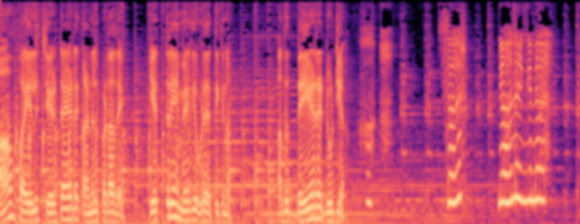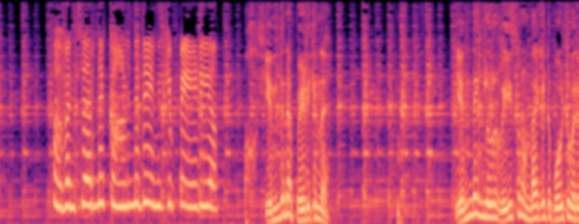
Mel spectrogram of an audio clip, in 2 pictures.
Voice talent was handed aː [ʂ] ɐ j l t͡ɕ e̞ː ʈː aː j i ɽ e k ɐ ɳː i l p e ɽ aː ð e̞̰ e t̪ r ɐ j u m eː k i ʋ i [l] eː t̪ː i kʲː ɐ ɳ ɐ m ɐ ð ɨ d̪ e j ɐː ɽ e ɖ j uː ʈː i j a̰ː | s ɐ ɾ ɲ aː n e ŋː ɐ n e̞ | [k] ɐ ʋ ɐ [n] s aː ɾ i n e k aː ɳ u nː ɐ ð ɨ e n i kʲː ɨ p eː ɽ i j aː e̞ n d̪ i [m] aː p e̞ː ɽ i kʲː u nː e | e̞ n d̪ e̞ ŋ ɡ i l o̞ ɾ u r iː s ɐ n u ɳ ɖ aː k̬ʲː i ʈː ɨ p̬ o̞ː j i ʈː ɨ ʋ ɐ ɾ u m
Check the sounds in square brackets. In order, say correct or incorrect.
incorrect: f, incorrect: ɽ, incorrect: p, correct, incorrect: n

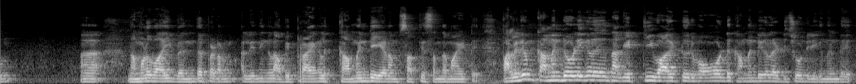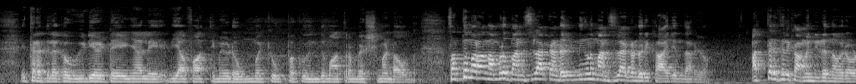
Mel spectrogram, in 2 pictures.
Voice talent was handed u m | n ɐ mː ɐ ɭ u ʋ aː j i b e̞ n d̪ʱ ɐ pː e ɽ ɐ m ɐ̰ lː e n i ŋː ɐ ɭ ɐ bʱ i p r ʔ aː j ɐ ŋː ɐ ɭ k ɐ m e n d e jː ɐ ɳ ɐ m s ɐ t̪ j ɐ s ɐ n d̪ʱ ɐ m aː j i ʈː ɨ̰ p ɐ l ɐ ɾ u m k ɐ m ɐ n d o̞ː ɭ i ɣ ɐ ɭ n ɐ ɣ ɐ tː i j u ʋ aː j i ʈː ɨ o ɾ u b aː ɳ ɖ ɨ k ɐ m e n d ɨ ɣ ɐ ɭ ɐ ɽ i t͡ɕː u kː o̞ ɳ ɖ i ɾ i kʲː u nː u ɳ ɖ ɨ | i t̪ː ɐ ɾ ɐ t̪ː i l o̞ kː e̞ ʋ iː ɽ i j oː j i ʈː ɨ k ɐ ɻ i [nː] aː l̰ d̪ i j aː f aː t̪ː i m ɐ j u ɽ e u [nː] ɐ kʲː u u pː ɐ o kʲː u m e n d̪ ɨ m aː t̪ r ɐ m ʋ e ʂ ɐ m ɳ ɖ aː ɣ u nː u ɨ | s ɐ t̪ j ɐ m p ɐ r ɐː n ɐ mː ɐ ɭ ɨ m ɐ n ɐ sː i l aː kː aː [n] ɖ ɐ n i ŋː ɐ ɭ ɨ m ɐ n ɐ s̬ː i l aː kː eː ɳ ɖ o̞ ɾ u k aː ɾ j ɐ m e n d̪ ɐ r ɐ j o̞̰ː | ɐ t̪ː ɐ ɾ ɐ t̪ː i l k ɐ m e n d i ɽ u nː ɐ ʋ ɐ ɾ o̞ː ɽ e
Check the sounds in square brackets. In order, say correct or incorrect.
incorrect: ɲː, incorrect: mː, incorrect: ɳ

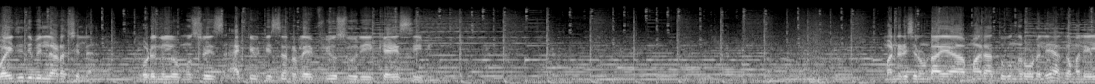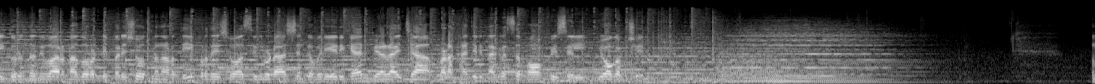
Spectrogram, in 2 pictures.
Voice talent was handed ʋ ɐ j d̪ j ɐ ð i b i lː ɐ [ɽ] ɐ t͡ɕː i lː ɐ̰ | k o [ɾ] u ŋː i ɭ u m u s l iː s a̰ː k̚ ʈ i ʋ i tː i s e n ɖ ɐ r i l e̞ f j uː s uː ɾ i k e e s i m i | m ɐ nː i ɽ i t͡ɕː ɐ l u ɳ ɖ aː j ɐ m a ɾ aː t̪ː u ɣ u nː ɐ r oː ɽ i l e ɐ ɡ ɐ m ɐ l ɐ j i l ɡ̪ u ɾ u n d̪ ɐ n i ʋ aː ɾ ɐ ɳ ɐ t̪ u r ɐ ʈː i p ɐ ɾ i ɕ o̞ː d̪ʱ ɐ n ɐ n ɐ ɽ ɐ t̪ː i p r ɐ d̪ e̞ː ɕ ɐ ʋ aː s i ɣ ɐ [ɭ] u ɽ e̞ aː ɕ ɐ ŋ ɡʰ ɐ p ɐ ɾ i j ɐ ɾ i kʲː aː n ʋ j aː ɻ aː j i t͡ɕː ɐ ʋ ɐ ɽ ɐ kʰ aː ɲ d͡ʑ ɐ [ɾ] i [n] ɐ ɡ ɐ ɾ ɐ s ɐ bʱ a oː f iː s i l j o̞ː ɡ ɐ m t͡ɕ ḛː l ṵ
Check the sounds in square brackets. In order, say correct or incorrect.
correct, incorrect: ɽ, correct, correct, correct

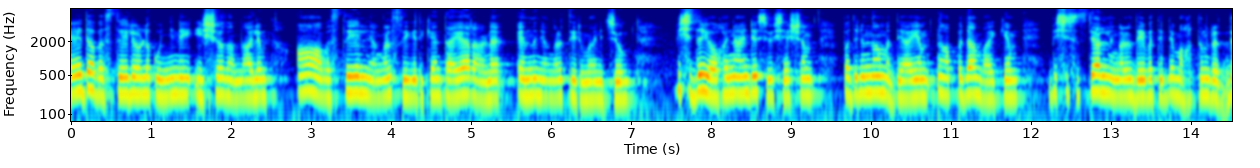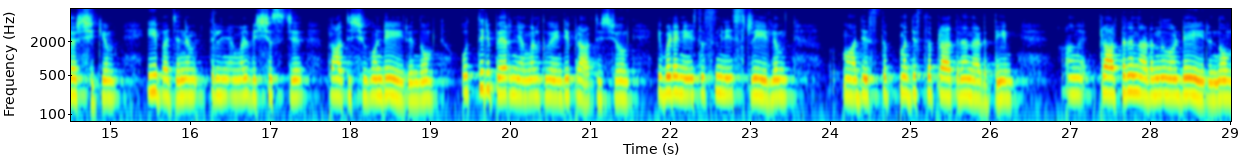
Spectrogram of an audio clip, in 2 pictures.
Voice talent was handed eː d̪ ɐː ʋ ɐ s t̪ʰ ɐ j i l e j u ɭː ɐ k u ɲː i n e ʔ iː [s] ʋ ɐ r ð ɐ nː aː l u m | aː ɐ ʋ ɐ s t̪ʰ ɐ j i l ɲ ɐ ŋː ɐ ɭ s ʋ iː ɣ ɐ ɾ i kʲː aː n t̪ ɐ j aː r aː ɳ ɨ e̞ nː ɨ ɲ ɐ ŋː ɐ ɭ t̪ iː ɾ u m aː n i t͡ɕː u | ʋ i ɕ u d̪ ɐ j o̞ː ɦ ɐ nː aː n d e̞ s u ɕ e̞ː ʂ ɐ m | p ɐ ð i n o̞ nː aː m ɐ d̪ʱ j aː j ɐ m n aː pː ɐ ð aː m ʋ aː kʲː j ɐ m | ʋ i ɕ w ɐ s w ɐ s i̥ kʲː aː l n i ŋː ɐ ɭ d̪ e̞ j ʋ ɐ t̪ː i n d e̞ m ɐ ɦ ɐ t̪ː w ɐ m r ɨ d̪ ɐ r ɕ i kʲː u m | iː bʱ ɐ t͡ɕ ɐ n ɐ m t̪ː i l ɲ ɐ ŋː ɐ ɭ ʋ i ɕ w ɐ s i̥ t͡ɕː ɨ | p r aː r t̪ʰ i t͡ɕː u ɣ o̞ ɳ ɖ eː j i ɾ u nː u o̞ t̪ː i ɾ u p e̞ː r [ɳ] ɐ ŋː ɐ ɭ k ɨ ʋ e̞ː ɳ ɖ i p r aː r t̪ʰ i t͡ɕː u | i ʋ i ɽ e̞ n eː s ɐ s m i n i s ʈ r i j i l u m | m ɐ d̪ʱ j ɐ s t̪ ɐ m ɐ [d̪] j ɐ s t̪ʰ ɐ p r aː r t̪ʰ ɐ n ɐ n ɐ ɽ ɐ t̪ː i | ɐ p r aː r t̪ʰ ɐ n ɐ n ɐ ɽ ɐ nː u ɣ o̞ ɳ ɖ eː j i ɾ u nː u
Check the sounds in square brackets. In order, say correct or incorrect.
incorrect: ʂ, incorrect: ɲ, correct

